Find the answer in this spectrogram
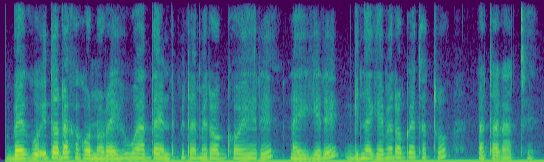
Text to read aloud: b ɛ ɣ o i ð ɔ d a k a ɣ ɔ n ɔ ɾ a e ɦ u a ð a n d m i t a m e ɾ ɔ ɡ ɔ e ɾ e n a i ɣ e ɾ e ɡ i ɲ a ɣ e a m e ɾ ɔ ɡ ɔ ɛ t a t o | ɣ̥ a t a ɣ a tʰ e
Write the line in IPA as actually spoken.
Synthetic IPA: b ɛ ɣ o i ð ɔ d a k a ɣ ɔ n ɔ ɾ a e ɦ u a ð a n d m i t a m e ɾ ɔ ɡ ɔ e ɾ e n a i ɣ e ɾ e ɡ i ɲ a ɣ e a m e ɾ ɔ ɡ ɔ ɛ t a t o | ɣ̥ a t a ɣ a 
